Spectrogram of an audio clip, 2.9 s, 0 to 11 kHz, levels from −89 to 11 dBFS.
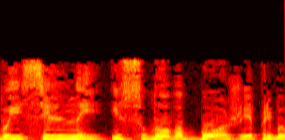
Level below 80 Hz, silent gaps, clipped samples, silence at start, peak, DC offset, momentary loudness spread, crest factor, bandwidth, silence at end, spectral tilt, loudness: -42 dBFS; none; under 0.1%; 0 s; -6 dBFS; under 0.1%; 5 LU; 12 dB; 6.6 kHz; 0 s; -5.5 dB/octave; -18 LUFS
